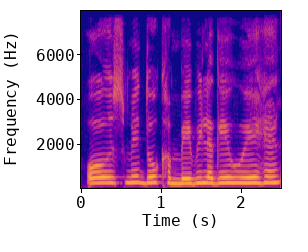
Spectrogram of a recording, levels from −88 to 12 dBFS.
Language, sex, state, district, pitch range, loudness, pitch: Hindi, female, Haryana, Jhajjar, 250-265 Hz, -11 LUFS, 260 Hz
